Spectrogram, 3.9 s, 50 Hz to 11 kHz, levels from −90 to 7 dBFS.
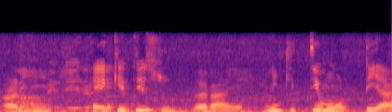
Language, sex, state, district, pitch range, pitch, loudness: Marathi, female, Maharashtra, Aurangabad, 200-285 Hz, 245 Hz, -15 LUFS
